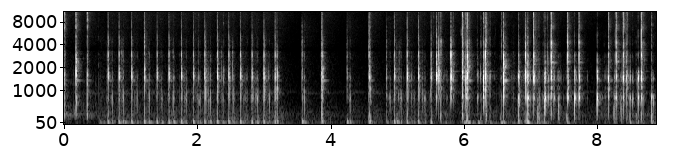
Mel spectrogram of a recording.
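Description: Long pink nails tap the hollow plastic shell of a hand-sized blue Xbox Series X controller and click its D-pad and buttons. The result is a rapid run of short, rattly, keyboard-like clicks with brief pauses between bursts.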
